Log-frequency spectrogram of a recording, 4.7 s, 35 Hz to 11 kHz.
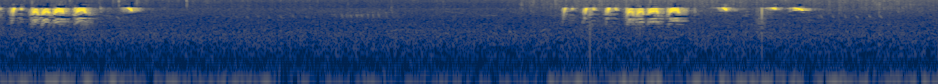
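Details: Eurasian blue tit at a fat ball feeder in Pellerey, France, on 3 March 2017. Two short bursts of very high, thin, rapid chattering notes come about three seconds apart, with faint low background noise.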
